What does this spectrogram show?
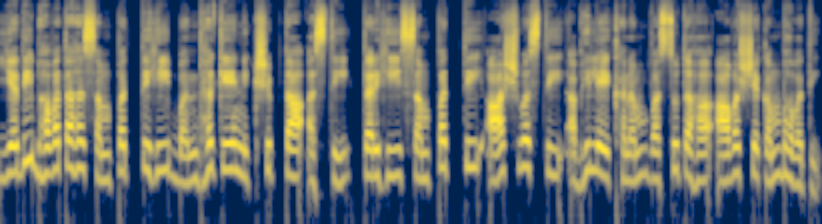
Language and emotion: Sanskrit, neutral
